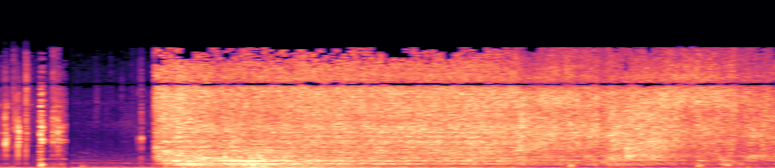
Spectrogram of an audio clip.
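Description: A few clicks of a metal spatula in a kadai, then about a second in, a sudden loud sizzle as water lily stems, potatoes and fried fish head go into hot oil, hissing steadily.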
